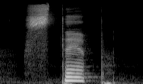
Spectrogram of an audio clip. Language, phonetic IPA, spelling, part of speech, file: Ukrainian, [stɛp], степ, noun, Uk-степ.ogg
- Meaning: steppe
